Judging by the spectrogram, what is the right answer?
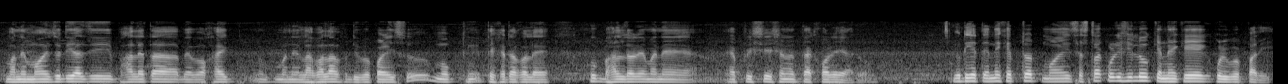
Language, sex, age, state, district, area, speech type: Assamese, male, 30-45, Assam, Nalbari, rural, spontaneous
